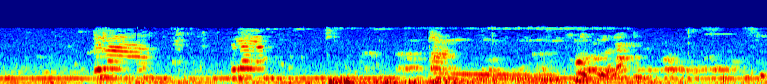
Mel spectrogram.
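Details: Domestic cat meeting a dog, giving several short, strained meows with wavering pitch, mixed with people talking, a steady electrical hum and thumps of handling.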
